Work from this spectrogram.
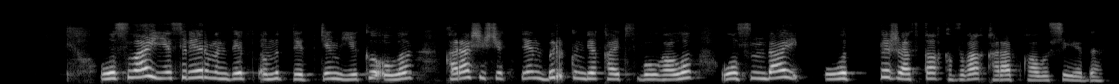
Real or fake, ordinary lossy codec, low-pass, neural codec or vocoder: fake; none; 7.2 kHz; codec, 32 kHz, 1.9 kbps, SNAC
